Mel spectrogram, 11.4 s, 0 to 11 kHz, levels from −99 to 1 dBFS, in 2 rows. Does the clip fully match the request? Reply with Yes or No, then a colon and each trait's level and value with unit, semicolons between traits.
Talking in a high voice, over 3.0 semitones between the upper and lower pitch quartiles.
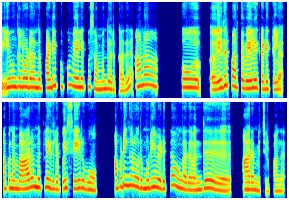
Yes: very high, 250 Hz; average, 4.4 semitones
